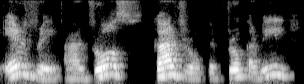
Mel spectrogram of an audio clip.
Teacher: Por ejemplo, la R, que yo lo estoy pronunciando particularmente de manera vibrante o sonora, los ticos tendemos a decir R, arroz, carro, ferrocarril o cosas por el estilo.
